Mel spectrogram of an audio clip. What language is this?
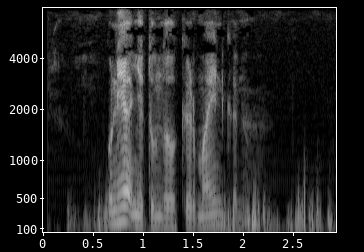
Santali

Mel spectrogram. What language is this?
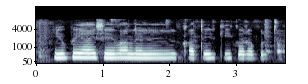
Maithili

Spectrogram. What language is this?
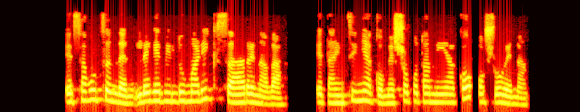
Basque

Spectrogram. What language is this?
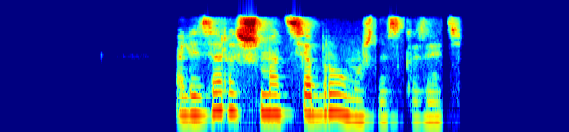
Belarusian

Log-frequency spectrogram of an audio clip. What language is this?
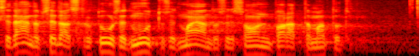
Estonian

